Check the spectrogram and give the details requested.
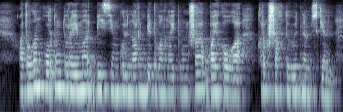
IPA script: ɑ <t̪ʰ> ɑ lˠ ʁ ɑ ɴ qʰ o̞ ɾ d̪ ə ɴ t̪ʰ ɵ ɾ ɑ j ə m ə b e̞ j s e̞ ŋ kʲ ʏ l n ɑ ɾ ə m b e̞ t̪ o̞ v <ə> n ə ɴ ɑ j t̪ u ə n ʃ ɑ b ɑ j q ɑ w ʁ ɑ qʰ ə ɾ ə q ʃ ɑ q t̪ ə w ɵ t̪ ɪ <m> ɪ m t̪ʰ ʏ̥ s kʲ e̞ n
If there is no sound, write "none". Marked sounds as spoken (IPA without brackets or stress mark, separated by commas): t̪, ɑ, n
